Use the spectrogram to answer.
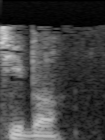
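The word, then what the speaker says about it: Thibeault: I don't have it right in front of me, but it's like, you know, it's the French spelling that is pronounced Tebow.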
